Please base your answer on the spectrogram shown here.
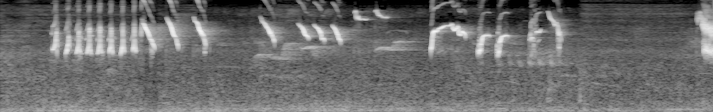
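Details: Orange-headed thrush singing as a lure for other birds: opens with a fast series of repeated chirps, then scattered slurred whistles and rising-falling notes, ending after a short pause.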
